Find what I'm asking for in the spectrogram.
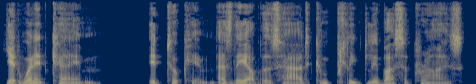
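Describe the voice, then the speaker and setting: A man narrating literary fiction as an audiobook, in a measured, expressive storytelling manner on a close studio microphone. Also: low-pitched, slightly rough, dry recording.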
